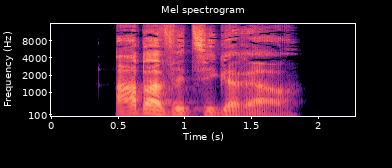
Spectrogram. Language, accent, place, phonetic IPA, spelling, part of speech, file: German, Germany, Berlin, [ˈaːbɐˌvɪt͡sɪɡəʁɐ], aberwitzigerer, adjective, De-aberwitzigerer.ogg
- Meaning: inflection of aberwitzig: 1. strong/mixed nominative masculine singular comparative degree 2. strong genitive/dative feminine singular comparative degree 3. strong genitive plural comparative degree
